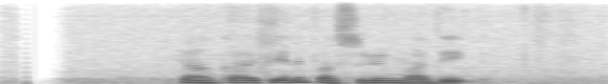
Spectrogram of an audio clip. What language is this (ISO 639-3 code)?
sin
